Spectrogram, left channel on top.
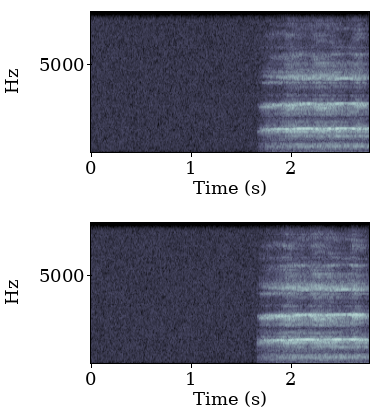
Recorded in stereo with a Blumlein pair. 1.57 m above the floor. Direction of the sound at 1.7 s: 55° right.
